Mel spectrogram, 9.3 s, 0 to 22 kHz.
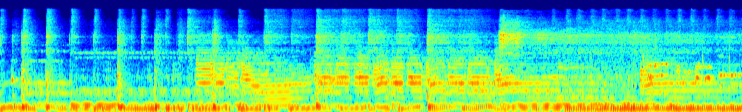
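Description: Live instrumental band music: a Hammond SK2 organ, an electric guitar and a drum kit playing together, with bending melody notes over a steady low foundation.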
